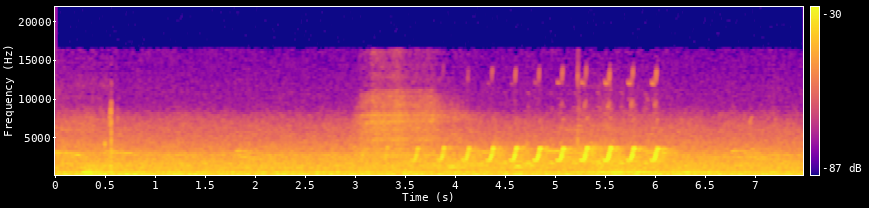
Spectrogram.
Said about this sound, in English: I don't know if you guys heard that bird, but that was beautiful. Beautiful bird.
